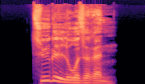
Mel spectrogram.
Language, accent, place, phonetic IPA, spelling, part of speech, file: German, Germany, Berlin, [ˈt͡syːɡl̩ˌloːzəʁən], zügelloseren, adjective, De-zügelloseren.ogg
- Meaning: inflection of zügellos: 1. strong genitive masculine/neuter singular comparative degree 2. weak/mixed genitive/dative all-gender singular comparative degree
